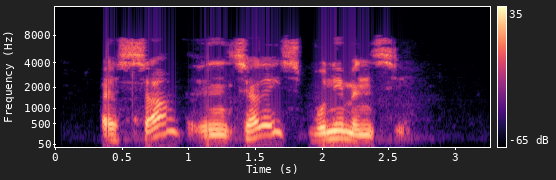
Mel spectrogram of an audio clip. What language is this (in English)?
Kabyle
